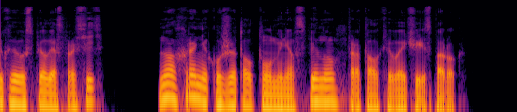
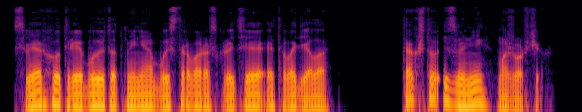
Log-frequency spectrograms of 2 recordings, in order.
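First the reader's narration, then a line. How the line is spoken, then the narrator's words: Quiet. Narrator (Russian): он тихо произнес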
